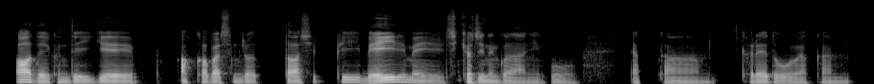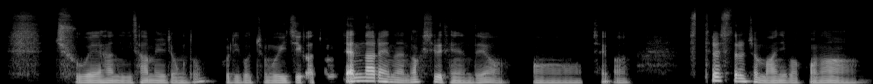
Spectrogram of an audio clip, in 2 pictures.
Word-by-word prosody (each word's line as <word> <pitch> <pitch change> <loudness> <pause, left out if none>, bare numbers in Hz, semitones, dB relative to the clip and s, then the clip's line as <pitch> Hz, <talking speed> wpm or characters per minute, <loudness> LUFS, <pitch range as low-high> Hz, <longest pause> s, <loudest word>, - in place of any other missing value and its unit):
아, 115 0 +9
네. 90 -2 +4
근데 95 -1 0
이게 90 -1 +3 0.4
아까 95 - +1
말씀드렸다시피 90 +2 0
매일매일 95 -2 +5
지켜지는 95 +1 0
건 85 -2 -1
아니고 80 +2 -6 0.5
약간 85 -1 -5 0.3
그래도 90 -3 0
약간 80 0 -8 0.8
주에 90 0 -2
한 95 -1 -2
2-3 90 +2 -3
일 90 - -2
정도 85 - -7
그리고 90 0 -5
좀 85 +1 -6
의지가 90 0 -1
좀 90 - -13
센 160 - +8
날에는 125 -11 +3
확실히 115 0 0
되는데요. 85 +1 -5 0.2
어 85 0 -8
제가 85 +2 -8 0.6
스트레스를 155 -5 +1
좀 115 -8 -1
많이 85 +2 -1
받거나 85 0 -4
90 Hz, 250 characters per minute, -25 LUFS, 85-95 Hz, 0.8 s, 아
